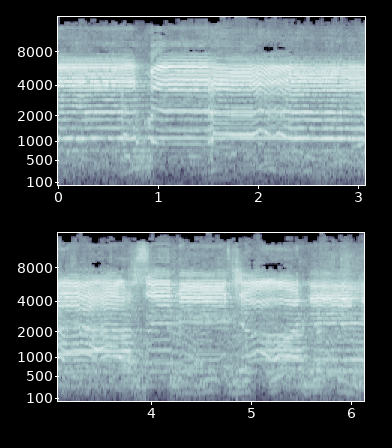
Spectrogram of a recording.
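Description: Women's folk group singing a Pomak polyphonic song, unaccompanied, in long held notes broken by short ornamental pitch turns. The singing starts abruptly at the opening, with brief breaths for new phrases about one second and four seconds in.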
